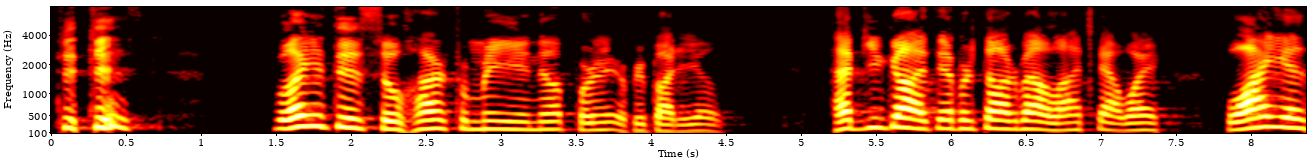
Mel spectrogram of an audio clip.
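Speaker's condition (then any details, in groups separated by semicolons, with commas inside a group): Cerebral palsy; lifelong disability since youth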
